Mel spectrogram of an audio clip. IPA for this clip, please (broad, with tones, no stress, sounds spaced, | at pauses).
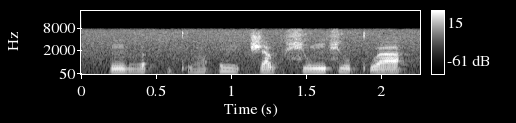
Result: ŋ ə̤˧ | kʷʼ ɑ̤˩˥ ʔ e̤˥˩ t͡ʃ a˩ kʷ ɕ u˧ ŋ ɕ u˧ kʷʼ a˧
